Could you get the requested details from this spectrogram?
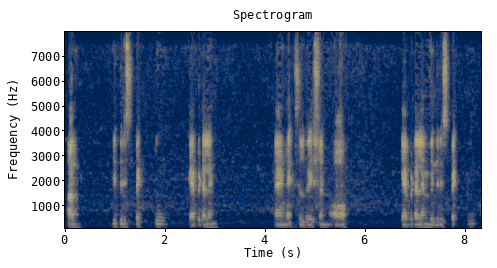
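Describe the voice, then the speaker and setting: A man's voice: medium pitch, bright, forceful tone, breathy edge, lo-fi sound. A man teaching physics in a classroom lecture, explaining step by step and often checking that students follow.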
